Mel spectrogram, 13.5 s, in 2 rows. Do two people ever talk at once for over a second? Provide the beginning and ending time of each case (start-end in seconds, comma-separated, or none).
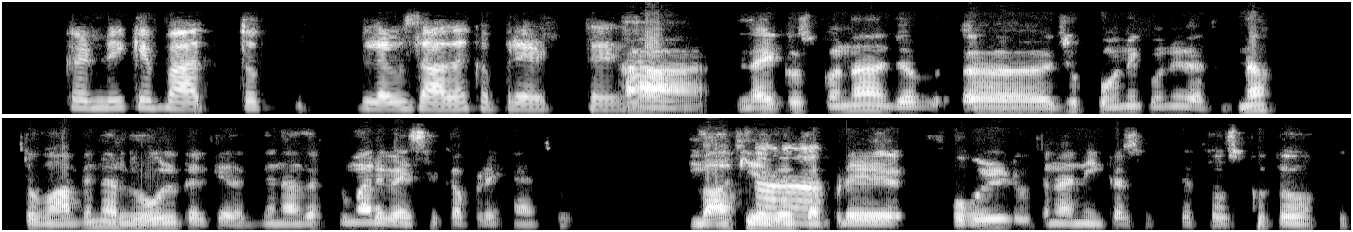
none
